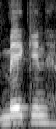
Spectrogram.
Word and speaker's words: Macon: with the school boy his name is macon rhymes with bacon and he's coming out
